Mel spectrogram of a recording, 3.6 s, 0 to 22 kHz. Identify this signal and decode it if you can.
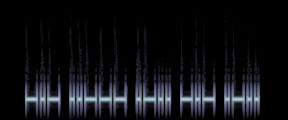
Morse code, heard as a keyed tone, about 26 wpm, 700 Hz. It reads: K2LKL
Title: Speed Racing - USA 1x3 Call Signs 22wpm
